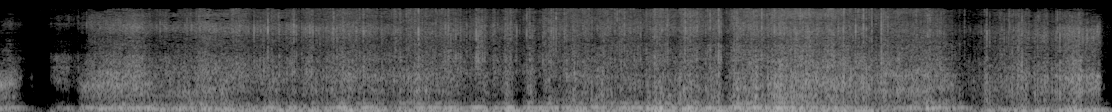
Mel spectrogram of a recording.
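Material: Foam.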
